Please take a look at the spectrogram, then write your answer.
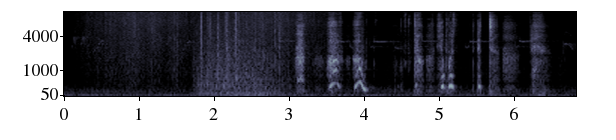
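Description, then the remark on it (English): A quail bursts into flight with a short, whirring flurry of wingbeats, then a person lets out startled gasps and breathy vocal noises. “It was a quail.”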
